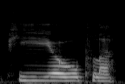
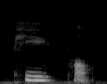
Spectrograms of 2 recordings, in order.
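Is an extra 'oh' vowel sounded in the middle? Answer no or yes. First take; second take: yes; no. First: An 'oh' vowel is sounded before the final 'pl'. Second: No 'oh' vowel is sounded; it is 'pee-pul'. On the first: The speaker calls it wrong. "Why doesn't it say pl at the end" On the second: The speaker calls it right. "the pronunciation is people"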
